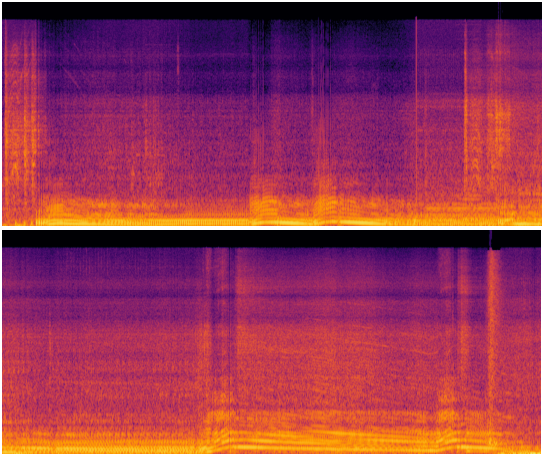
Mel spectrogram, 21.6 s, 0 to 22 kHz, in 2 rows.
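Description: Exhaust of a Toyota GR86's 2.4-litre flat-four and then a Mk6 VW Golf GTI's turbocharged 2.0-litre four with an aftermarket downpipe, heard at the tailpipe. Each idles and is given throttle revs that climb and fall back, twice about five to seven seconds in and again near fifteen and twenty seconds.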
